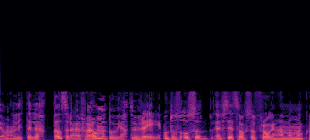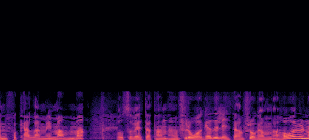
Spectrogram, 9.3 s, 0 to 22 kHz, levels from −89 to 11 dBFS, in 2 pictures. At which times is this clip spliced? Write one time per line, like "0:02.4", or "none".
0:02.4
0:06.4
